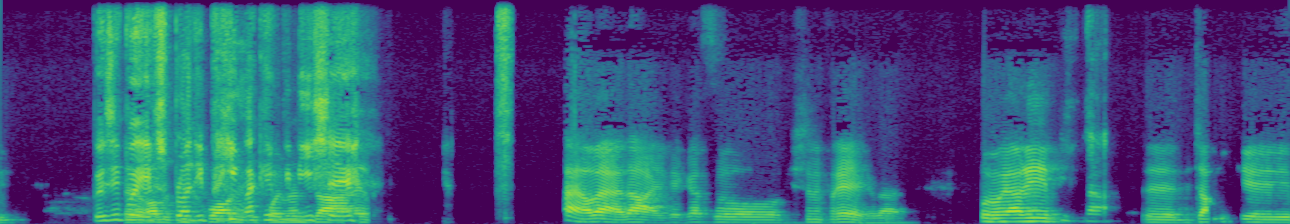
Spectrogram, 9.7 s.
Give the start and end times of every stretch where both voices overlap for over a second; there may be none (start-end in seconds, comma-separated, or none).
0.9-2.8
